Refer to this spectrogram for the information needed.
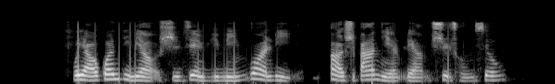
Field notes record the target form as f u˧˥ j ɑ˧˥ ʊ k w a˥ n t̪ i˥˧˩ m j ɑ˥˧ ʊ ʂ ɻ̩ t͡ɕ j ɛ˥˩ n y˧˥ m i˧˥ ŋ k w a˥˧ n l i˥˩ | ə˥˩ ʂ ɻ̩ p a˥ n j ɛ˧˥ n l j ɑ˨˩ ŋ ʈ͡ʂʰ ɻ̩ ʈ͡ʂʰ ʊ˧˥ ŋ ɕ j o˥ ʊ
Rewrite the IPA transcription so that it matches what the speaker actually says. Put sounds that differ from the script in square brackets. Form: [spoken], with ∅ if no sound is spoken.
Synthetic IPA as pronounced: f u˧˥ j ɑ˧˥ ʊ k w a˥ n t̪ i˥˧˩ m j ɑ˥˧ ʊ ʂ ɻ̩ t͡ɕ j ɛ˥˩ n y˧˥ m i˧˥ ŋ k w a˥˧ n l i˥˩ | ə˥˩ ʂ ɻ̩ p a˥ n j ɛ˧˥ n l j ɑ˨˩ ŋ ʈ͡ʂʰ ɻ̩ ʈ͡ʂʰ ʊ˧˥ ŋ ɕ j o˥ ʊ

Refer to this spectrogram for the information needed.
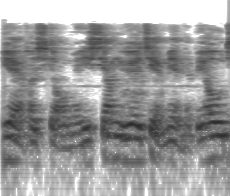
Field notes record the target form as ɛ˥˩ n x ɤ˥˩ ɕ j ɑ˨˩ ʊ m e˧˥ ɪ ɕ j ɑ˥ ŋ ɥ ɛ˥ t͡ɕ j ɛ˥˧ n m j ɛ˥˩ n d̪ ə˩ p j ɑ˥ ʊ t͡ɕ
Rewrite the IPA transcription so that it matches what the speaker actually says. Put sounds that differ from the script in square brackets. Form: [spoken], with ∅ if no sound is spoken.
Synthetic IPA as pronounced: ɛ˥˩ n x [ɤ˧˥] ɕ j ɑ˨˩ ʊ m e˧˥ ɪ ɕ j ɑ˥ ŋ ɥ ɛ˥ t͡ɕ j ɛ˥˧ n m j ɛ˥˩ n d̪ ə˩ p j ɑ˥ ʊ t͡ɕ

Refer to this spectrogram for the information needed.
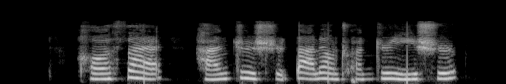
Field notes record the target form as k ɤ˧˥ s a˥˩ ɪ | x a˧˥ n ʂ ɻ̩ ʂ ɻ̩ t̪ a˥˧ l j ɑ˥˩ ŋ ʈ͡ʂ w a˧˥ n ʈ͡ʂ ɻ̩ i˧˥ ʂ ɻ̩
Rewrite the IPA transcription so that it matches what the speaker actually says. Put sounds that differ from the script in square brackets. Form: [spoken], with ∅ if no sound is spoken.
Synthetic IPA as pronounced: [x] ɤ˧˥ s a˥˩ ɪ | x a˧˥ n [ʈ͡ʂ] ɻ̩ ʂ ɻ̩ t̪ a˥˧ l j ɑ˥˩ ŋ [ʈ͡ʂʰ] w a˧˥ n ʈ͡ʂ ɻ̩ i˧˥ ʂ ɻ̩

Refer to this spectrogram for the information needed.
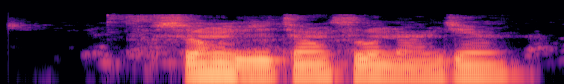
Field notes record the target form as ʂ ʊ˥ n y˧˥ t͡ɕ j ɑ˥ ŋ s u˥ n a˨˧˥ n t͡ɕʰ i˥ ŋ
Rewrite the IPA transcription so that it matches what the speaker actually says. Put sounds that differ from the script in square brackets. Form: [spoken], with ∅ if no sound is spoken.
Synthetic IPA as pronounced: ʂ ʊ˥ [ŋ] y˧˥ t͡ɕ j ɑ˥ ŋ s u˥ n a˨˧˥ n [t͡ɕ] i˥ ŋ

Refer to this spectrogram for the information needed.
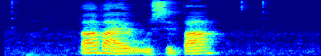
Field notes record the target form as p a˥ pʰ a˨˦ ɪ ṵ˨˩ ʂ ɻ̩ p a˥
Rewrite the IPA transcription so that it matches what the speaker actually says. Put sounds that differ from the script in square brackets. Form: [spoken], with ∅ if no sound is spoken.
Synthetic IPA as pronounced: p a˥ [p] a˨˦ ɪ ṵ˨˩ ʂ ɻ̩ p a˥

